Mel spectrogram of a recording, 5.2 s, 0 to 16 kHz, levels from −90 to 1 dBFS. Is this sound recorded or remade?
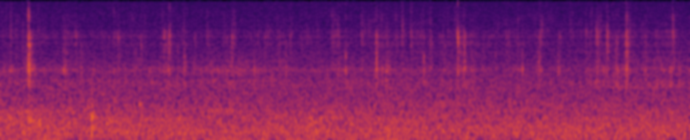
recorded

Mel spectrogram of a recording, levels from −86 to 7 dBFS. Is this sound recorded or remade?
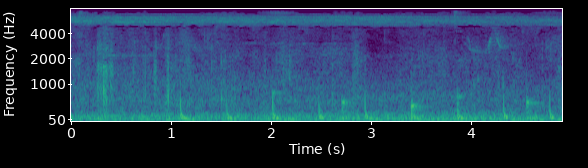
recorded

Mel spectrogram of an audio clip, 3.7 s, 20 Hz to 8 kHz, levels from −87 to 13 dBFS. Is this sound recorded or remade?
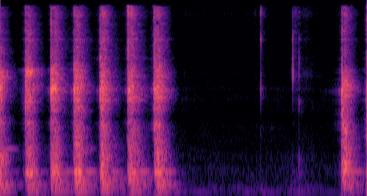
remade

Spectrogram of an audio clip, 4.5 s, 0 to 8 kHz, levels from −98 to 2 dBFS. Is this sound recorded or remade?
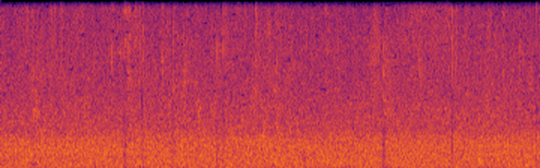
recorded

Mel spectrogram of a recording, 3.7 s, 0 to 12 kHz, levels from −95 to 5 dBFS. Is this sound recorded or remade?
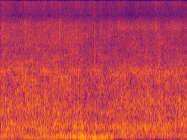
remade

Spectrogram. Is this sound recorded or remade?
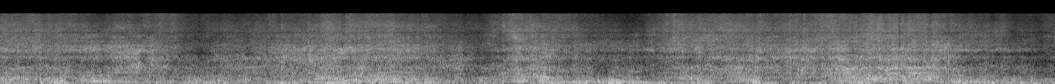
remade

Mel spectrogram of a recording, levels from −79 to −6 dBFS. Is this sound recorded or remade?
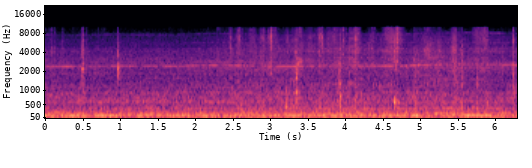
recorded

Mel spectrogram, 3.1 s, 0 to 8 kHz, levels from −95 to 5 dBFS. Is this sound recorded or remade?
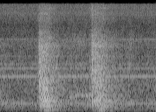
recorded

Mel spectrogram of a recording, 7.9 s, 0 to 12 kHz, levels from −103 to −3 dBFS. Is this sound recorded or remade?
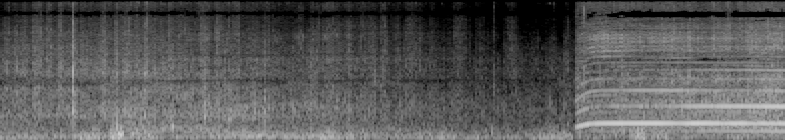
recorded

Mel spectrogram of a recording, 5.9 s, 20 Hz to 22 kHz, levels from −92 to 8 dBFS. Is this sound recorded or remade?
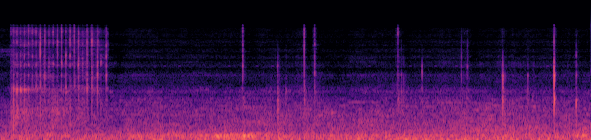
remade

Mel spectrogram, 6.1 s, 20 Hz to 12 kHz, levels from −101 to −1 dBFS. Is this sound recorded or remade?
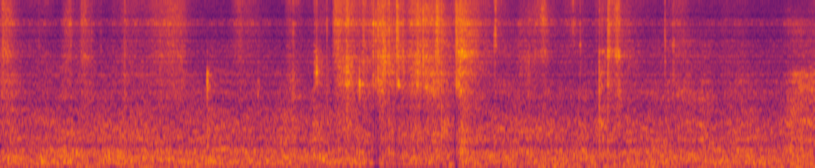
remade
